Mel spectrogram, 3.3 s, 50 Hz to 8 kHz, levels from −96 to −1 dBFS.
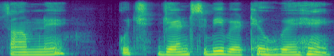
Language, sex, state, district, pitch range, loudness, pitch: Hindi, male, Madhya Pradesh, Dhar, 135-155 Hz, -16 LUFS, 145 Hz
